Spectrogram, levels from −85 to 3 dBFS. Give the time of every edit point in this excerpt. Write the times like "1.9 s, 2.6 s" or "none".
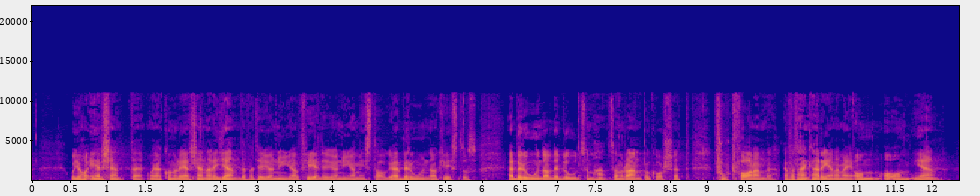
10.0 s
